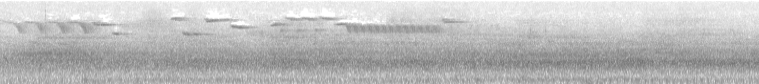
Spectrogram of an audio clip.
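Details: Several common terns, agitated after a chick apparently disappeared, dive-bomb a passing person, giving high, sharp, grating calls in quick bursts through the first few seconds, half-buried under strong wind roar.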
